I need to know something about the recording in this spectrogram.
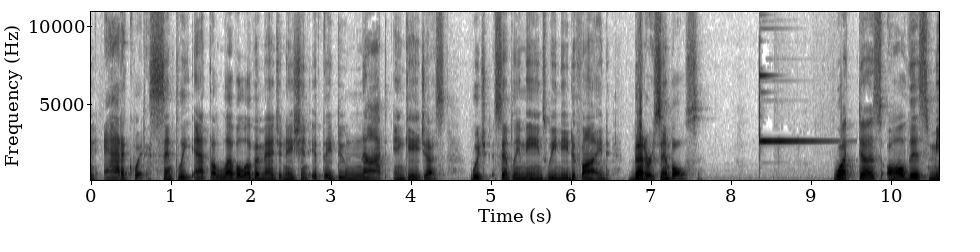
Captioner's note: chime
